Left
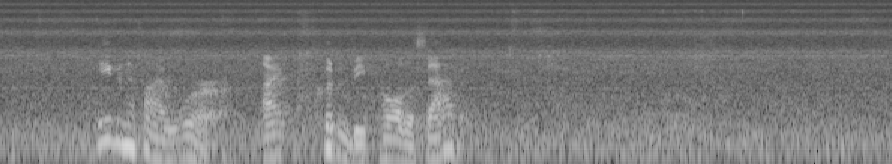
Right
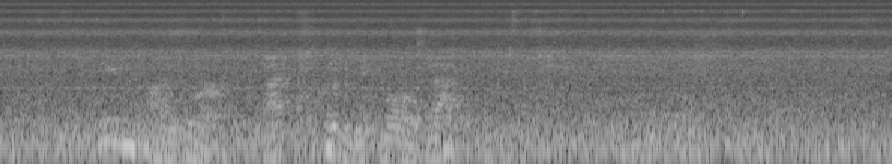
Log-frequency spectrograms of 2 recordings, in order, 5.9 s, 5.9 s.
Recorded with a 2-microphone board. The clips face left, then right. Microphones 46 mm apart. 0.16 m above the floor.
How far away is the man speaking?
About 3 m.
